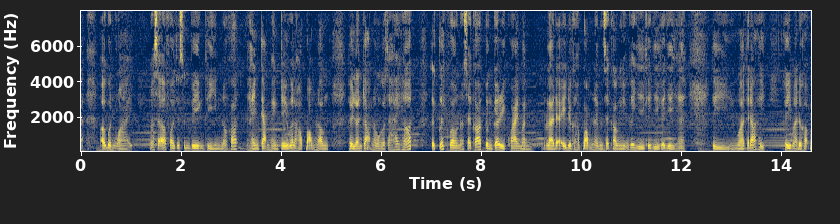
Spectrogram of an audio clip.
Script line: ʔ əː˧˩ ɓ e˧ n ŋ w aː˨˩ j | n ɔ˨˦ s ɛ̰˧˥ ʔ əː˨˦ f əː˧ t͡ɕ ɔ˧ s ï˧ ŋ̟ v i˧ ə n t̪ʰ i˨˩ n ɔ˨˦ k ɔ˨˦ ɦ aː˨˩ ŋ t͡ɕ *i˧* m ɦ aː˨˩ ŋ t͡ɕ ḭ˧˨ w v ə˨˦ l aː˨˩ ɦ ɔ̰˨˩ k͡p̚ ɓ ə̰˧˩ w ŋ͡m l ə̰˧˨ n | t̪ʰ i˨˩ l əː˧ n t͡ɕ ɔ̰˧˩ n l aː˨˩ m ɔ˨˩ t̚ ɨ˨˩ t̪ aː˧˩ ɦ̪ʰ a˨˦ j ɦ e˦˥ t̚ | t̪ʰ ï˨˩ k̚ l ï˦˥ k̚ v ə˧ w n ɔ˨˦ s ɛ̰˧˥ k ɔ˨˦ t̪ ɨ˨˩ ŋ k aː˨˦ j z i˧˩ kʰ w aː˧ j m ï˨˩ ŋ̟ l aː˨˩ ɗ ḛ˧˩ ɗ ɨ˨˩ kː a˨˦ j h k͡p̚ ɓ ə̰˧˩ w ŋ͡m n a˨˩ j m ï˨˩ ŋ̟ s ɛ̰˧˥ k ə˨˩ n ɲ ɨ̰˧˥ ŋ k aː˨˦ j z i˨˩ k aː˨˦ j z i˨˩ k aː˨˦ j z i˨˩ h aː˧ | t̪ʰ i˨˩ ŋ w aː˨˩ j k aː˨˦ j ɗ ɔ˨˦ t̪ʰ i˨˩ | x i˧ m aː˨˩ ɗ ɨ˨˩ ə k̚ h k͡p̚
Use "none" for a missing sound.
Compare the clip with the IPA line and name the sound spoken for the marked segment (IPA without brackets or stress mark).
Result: a˧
